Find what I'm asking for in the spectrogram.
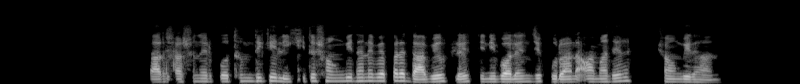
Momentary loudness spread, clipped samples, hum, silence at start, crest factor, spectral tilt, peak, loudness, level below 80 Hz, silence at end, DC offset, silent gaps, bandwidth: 10 LU; under 0.1%; none; 1.5 s; 20 dB; -8.5 dB/octave; -4 dBFS; -23 LUFS; -64 dBFS; 0.8 s; under 0.1%; 2.15-2.20 s, 3.88-3.92 s, 4.73-4.77 s, 6.33-6.57 s; 6.6 kHz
